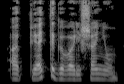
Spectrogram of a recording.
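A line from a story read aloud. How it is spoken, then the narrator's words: Grumbling. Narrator (Russian): проворчал ректор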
